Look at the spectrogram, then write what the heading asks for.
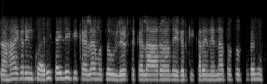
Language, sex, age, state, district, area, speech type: Maithili, male, 30-45, Bihar, Sitamarhi, rural, conversation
